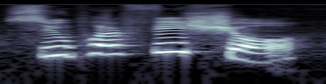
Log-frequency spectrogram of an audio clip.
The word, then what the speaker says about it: superficial: surface 表示事物的外表，例如我们说 the surface of the earth， the surface of the earth 就是指地球的表面。最后我们来接触一个同样讲表面的单词 superficial，字母 c 在 ial 之前发 sh 的音，整个单词就读作 superficial，在表示脸面的词根 fic 之前加上表示在什么之上的 super 前缀，后面是 ial 的形容词后缀，整个单词连起来就表示表面的。注意它跟 surface 不同的地方是，这个单词带有一点小小的贬义，同时还表示肤浅的、浅薄的。例如我们可以说superficial mind， superficial mind 就是浅薄无知的头脑。我们以前接触过关于说的词根 dic，还记得吗？今天我们学习另外一个关于说的词根 fat。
